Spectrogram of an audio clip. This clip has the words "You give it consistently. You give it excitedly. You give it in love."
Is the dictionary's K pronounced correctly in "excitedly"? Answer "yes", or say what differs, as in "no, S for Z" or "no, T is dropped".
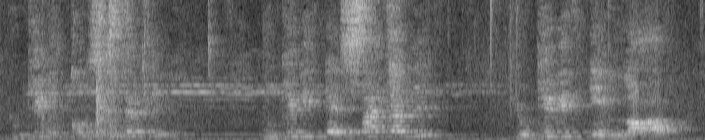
no, K is dropped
